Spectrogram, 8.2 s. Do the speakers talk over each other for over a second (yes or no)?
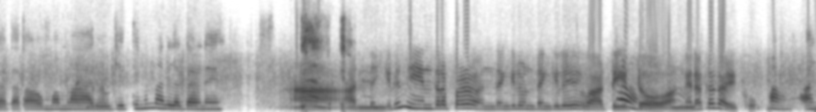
no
